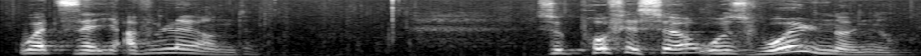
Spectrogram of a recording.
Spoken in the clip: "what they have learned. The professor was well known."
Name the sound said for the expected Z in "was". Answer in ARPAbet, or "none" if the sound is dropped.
Z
